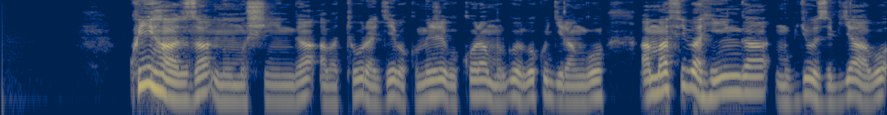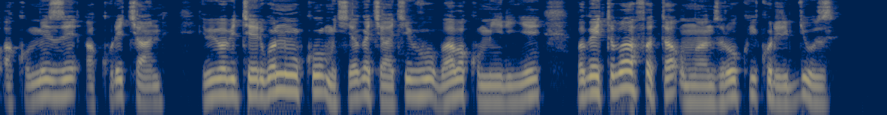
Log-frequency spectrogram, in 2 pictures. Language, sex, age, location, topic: Kinyarwanda, male, 25-35, Nyagatare, agriculture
